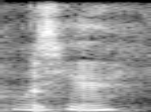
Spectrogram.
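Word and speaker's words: Hozier: But I remember, I don't know, but she was touring, you have to remind me, Hoser. What's the guy you was touring with? – Hosier, yeah. – With who? – Say his name right? – Hosier. – Hosier.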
